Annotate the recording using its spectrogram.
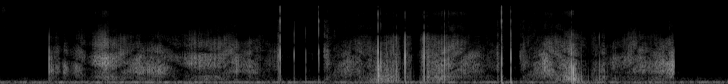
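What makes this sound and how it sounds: Fingertips and nails tap and trace across the back of a teal hard plastic case on a handheld smartphone, which is also recording. Soft, scratchy swishing strokes rise and fall, broken by sharp, brief clicky taps, over a faint low hum.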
